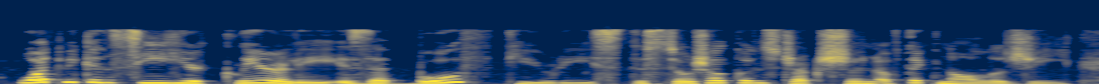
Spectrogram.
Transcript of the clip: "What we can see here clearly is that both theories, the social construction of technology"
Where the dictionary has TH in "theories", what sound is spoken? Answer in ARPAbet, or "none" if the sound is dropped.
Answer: T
